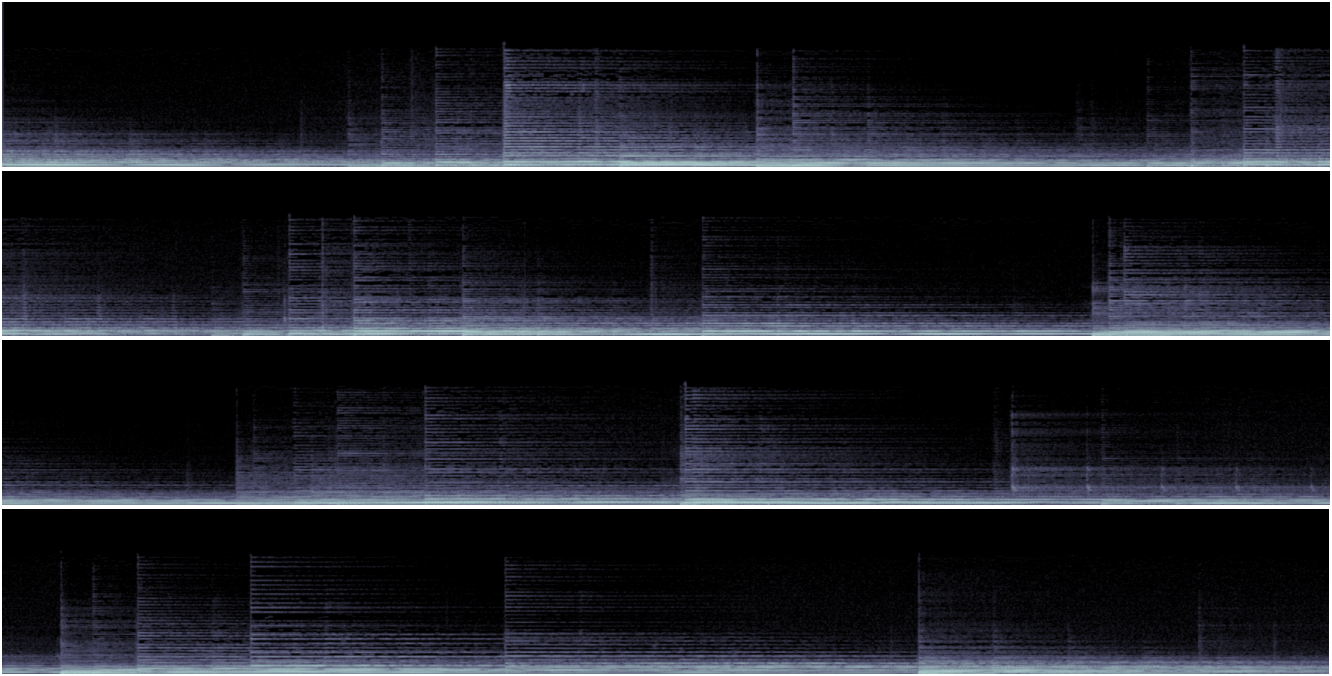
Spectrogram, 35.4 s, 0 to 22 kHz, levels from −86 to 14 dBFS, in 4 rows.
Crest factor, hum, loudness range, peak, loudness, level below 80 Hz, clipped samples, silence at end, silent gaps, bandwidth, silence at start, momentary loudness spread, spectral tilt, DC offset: 14 dB; none; 5 LU; 0 dBFS; -16 LUFS; -44 dBFS; under 0.1%; 0 s; none; 11.5 kHz; 0 s; 10 LU; -7.5 dB/octave; under 0.1%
